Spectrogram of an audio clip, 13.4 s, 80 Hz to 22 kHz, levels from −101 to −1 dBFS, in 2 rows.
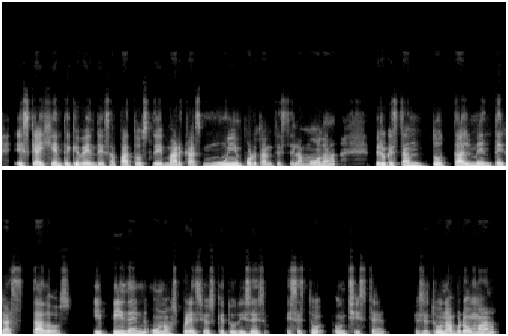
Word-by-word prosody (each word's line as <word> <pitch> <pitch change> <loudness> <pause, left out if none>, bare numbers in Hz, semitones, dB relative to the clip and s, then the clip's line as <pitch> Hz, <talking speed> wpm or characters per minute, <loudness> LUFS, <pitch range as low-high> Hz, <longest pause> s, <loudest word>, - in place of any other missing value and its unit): es 165 0 -2
que 165 - +3
hay 165 +1 +5
gente 195 +4 +1
que 215 -1 +3
vende 155 -4 0
zapatos 160 +2 -1
de 145 -1 0
marcas 155 -3 0
muy 165 +8 +3
importantes 155 - 0
de 140 - -9
la 130 - -4
moda, 190 - -1 0.5
pero 175 -3 +5
que 165 - -1
están 210 +8 +1
totalmente 225 +6 +3
gastados 155 - 0 0.3
y 185 -1 -1
piden 230 - 0
unos 185 -4 -2
precios 200 +7 -2
que 190 -5 -6
tú 185 +1 -5
dices: 210 +2 -4 0.2
"¿Es 160 -1 -12
esto 165 +5 -5
un 165 -2 -5
chiste? 275 - -10 0.4
¿Es 165 0 -10
esto 170 +4 -2
una 195 -4 +3
broma?". 160 - 0
175 Hz, 150 wpm, -23 LUFS, 160-210 Hz, 0.5 s, hay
